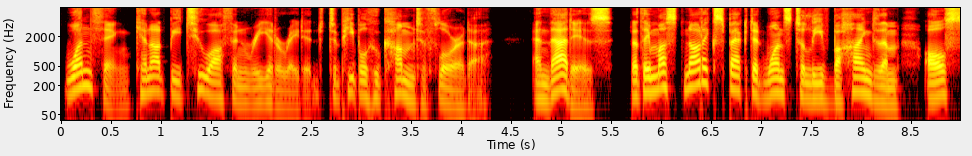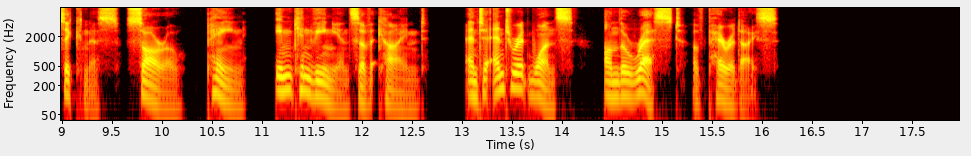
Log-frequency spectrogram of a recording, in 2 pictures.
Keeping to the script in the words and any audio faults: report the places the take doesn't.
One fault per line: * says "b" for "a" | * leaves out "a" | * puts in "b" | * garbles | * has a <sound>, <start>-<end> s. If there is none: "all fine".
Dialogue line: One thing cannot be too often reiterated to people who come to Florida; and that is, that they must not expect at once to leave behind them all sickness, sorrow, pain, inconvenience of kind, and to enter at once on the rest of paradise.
all fine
